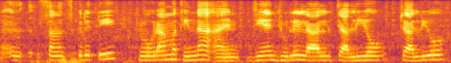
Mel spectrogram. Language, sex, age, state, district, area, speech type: Sindhi, female, 45-60, Delhi, South Delhi, urban, spontaneous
